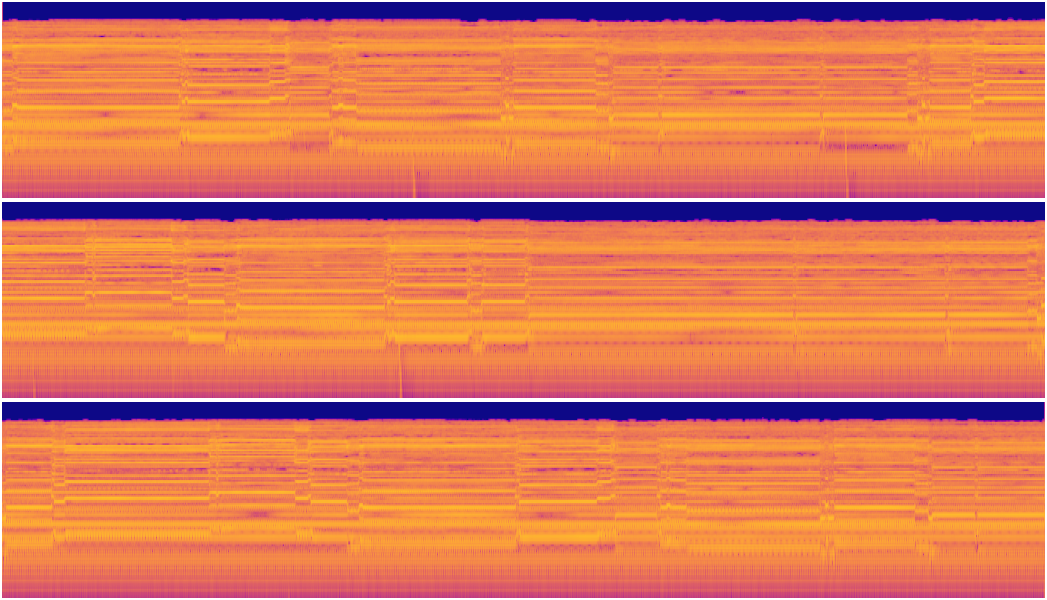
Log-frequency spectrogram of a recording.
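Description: Scottish smallpipes playing a waltz melody on the chanter over a steady, unbroken drone.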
